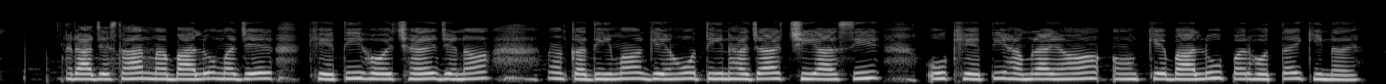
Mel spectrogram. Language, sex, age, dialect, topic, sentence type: Maithili, female, 51-55, Angika, agriculture, question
